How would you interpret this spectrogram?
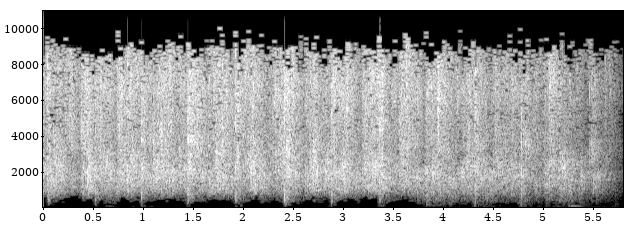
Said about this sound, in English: First, I would like to give all the speakers that spoke another hand of applause, please.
